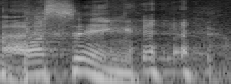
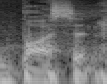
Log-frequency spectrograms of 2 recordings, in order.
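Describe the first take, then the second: First: The word ends with a full ng sound. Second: The word ends with a plain n sound. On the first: The speaker calls it wrong. "not bussing" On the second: The speaker calls it right. "It's bussin'"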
